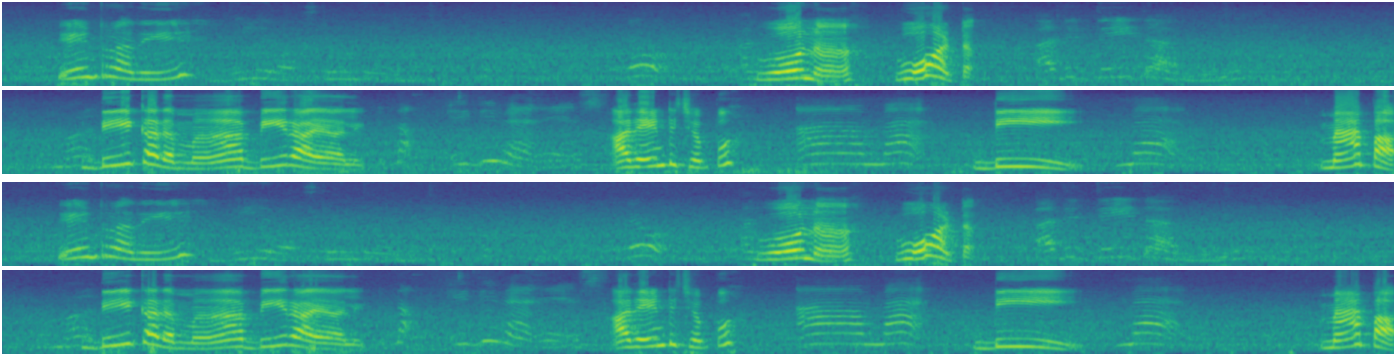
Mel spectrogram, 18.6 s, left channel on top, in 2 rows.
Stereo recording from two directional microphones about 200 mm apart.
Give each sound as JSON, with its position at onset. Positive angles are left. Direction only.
{"t": 0.3, "sound": "a woman's voice", "side_deg": 10}
{"t": 5.0, "sound": "a woman's voice", "side_deg": 5}
{"t": 6.1, "sound": "a woman's voice", "side_deg": 15}
{"t": 9.9, "sound": "a woman's voice", "side_deg": 5}
{"t": 13.3, "sound": "a woman's voice", "side_deg": 5}
{"t": 14.6, "sound": "child singing", "side_deg": 0}
{"t": 15.9, "sound": "a sound", "side_deg": 5}
{"t": 18.1, "sound": "speech", "side_deg": 5}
